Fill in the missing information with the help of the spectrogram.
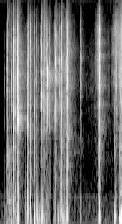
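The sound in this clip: Tarot cards riffle shuffled close to a microphone: crisp, papery flutters and snaps in a few quick bursts, with brief pauses between them and no talk.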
